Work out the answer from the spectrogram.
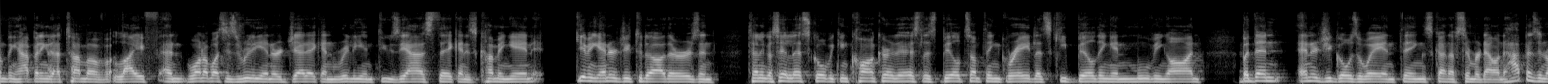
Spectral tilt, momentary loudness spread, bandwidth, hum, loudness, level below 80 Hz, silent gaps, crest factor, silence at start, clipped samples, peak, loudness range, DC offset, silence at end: -6 dB/octave; 4 LU; 12.5 kHz; none; -19 LUFS; -60 dBFS; none; 14 dB; 0 s; under 0.1%; -4 dBFS; 1 LU; under 0.1%; 0 s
